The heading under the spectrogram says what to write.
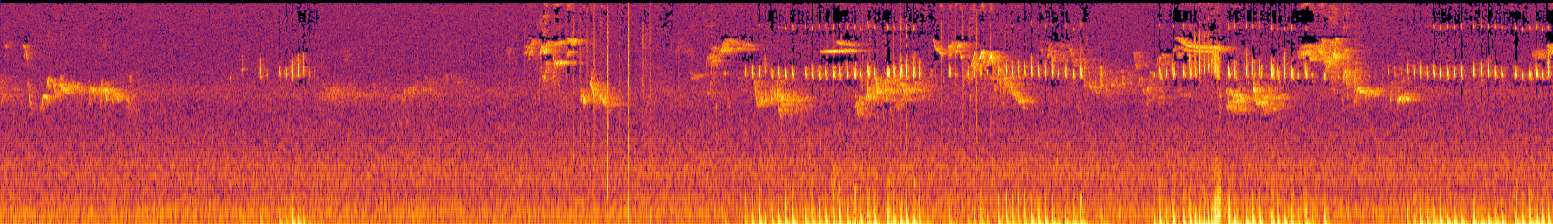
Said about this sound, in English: bats are also known to hang around until dawn, where their calls overlap with the sounds of the awakening birds, as can be heard here.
